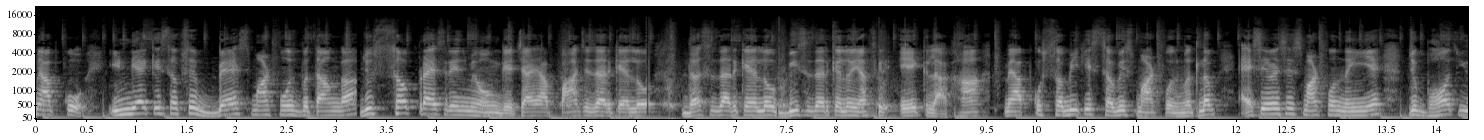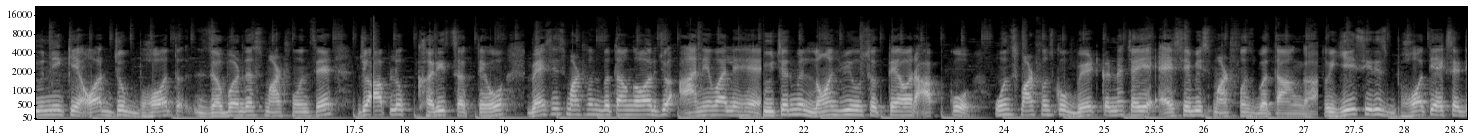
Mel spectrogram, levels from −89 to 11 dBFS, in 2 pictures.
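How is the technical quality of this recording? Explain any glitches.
Nothing stood out as a glitch or technical problem on listening to this recording.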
